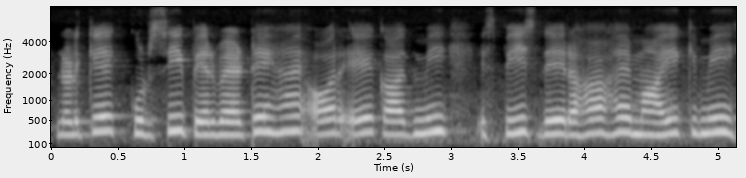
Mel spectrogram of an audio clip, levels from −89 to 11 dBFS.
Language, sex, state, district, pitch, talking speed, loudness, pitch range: Hindi, female, Madhya Pradesh, Katni, 260 Hz, 165 wpm, -13 LUFS, 240-280 Hz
